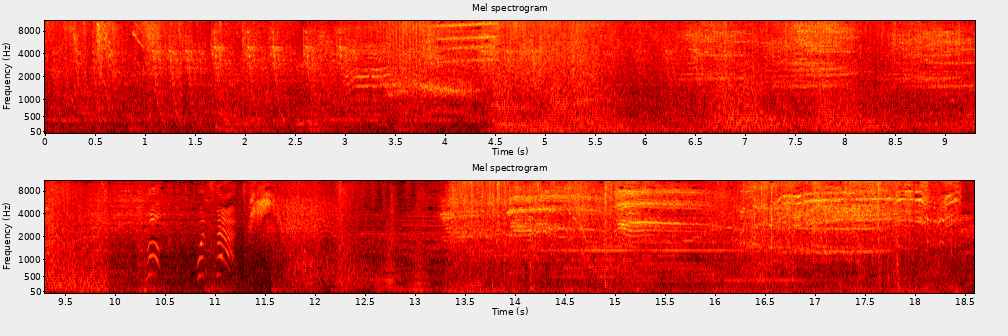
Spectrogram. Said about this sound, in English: That screeching sound you hear is the sound of Geonosians on fire and screeching in horrific pain.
